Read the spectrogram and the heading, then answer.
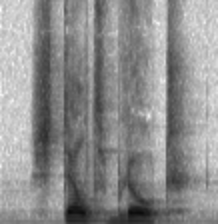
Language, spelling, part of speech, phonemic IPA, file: Dutch, stelt bloot, verb, /ˈstɛlt ˈblot/, Nl-stelt bloot.ogg
- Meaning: inflection of blootstellen: 1. second/third-person singular present indicative 2. plural imperative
